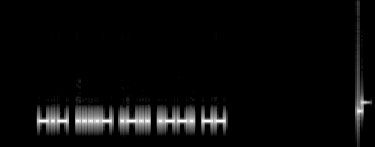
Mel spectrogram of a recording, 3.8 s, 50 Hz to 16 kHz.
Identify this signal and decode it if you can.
Morse code, heard as a keyed tone, about 35 wpm, 700 Hz. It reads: K4LPM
